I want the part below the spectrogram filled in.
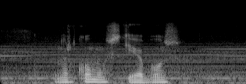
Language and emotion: Russian, neutral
